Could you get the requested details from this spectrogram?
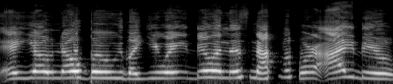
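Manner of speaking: high-pitched, very loud, belted outburst. Acting out a character stopping another from a murder: imitating Aqua. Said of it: "And Aqua's over here like".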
